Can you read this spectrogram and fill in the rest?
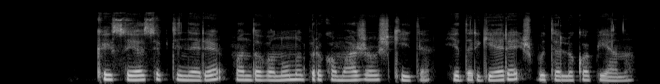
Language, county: Lithuanian, Vilnius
